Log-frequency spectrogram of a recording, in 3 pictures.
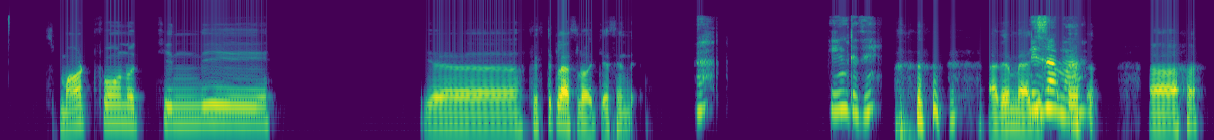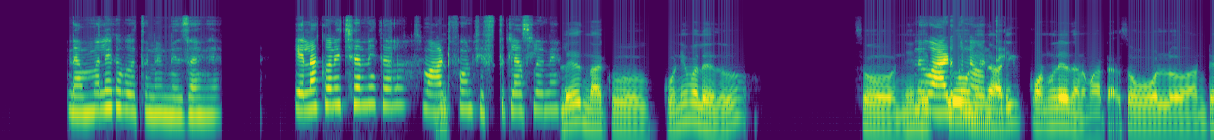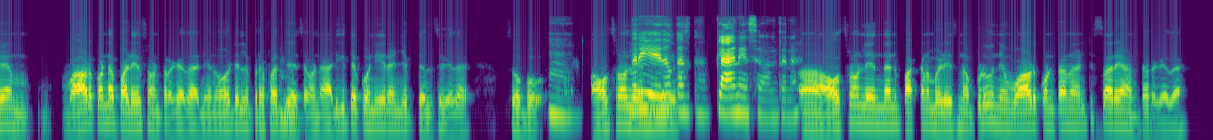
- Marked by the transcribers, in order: in English: "స్మార్ట్ ఫోన్"; drawn out: "ఒచ్చింది!"; drawn out: "యాహ్!"; in English: "ఫిఫ్త్ క్లాస్‌లో"; chuckle; in English: "మ్యాజిక్"; chuckle; other background noise; in English: "స్మార్ట్ ఫోన్ ఫిఫ్త్ క్లాస్‌లోనే?"; in English: "సో"; in English: "సో"; in English: "ప్రిఫర్"; in English: "సో"
- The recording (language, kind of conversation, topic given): Telugu, podcast, ఫోన్ లేకుండా ఒకరోజు మీరు ఎలా గడుపుతారు?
